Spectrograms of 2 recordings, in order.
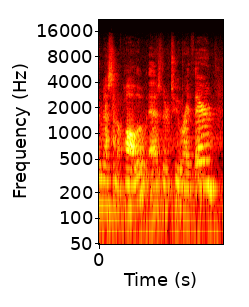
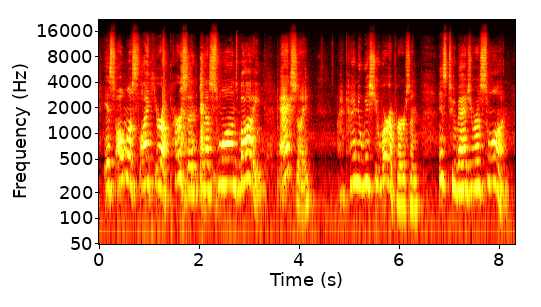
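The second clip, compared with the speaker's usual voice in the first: higher, gushing lovestruck voice; hammed-up confession to a pet; smitten girl; 7 semitones higher, 3 dB louder than usual. Leto confesses love to swan.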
